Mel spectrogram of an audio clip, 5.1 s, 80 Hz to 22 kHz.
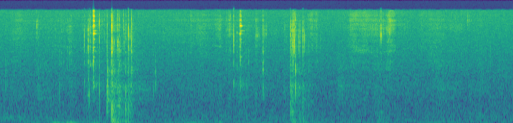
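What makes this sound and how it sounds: A metal knife cuts chunks from a solid, white, dry bar of soap held in the hand. Short, crisp scraping and cracking cuts cluster around the one-second mark, with lighter ones near 2.4 and 3 seconds, over a quiet low hum.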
